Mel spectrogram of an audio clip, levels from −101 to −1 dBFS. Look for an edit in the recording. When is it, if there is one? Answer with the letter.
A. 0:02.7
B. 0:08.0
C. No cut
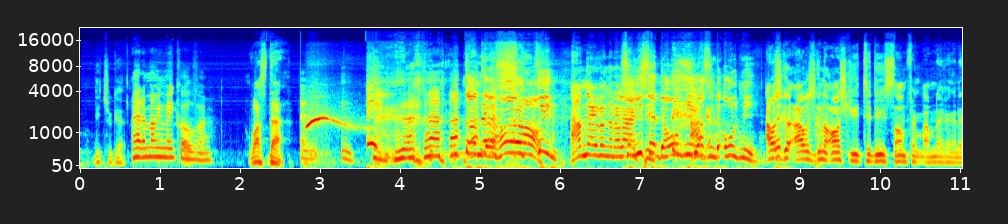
A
